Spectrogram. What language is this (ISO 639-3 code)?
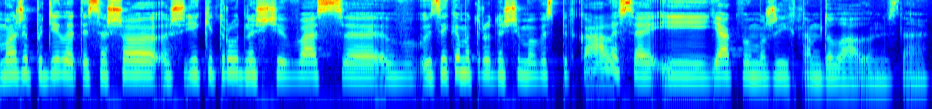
ukr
